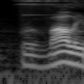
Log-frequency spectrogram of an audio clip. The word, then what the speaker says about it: Revali: Revali is how you say his name.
